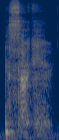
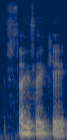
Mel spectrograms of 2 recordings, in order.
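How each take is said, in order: First: Breathy whisper of delight; whispered cute. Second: Said in the usual way. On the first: Real, not acted. Cooing over her stitched Santa.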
